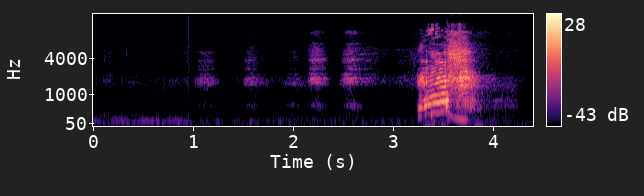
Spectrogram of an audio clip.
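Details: Partly muffled sneeze into sleeve after quick catching breaths, part of a sixteen-minute sneezing fit brought on by cold weather; sneeze.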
